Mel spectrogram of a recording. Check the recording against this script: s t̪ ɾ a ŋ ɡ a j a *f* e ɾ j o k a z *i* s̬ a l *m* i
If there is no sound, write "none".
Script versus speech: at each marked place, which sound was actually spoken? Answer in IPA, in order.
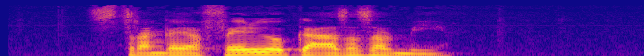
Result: f, a, m

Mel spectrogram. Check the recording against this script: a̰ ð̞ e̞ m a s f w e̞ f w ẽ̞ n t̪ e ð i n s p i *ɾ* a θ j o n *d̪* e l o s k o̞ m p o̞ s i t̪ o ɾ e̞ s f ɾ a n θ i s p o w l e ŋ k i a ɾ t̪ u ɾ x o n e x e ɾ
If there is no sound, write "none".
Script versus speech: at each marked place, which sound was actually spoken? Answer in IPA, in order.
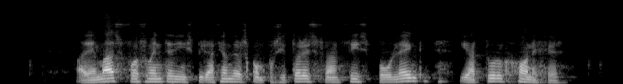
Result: ɾ, d̪

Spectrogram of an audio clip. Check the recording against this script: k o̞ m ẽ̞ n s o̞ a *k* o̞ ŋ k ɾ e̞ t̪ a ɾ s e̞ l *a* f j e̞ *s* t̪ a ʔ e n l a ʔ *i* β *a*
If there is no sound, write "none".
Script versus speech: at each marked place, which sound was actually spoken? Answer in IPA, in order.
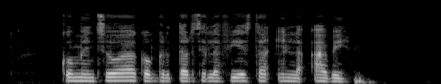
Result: k, a, s, a, e

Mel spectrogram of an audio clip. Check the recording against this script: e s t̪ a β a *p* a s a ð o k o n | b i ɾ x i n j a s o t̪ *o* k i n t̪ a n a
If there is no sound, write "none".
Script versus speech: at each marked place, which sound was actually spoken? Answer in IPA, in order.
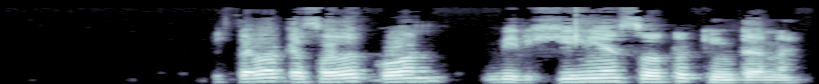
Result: k, o

